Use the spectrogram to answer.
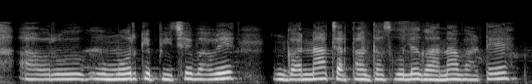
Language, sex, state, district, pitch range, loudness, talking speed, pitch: Hindi, female, Bihar, Gopalganj, 230-250 Hz, -14 LUFS, 100 wpm, 235 Hz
